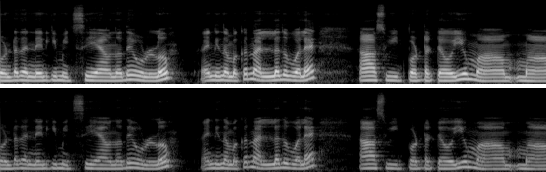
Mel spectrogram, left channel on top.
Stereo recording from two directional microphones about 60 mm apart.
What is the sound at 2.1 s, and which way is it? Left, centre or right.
A woman's voice, left.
